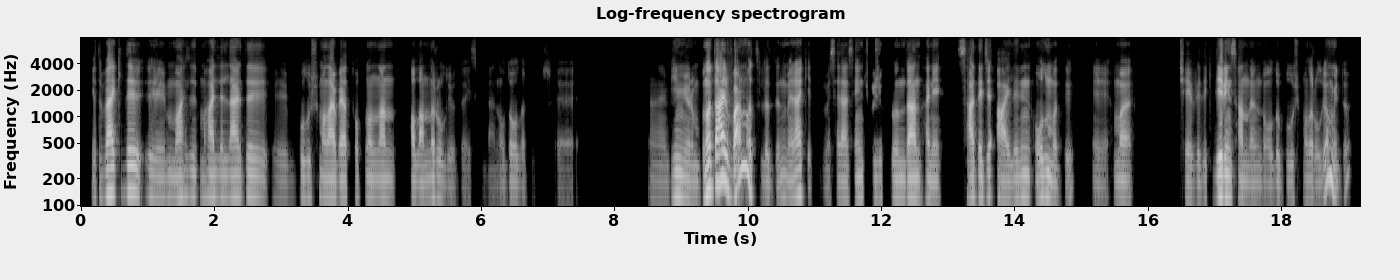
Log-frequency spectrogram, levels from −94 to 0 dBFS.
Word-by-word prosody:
ya 100 - -15
da 110 +2 -16
belki 130 +1 +5
de, 140 -3 +2
eee, 110 -3 -8
mahal 110 +2 -4
mahallelerde, 110 -1 -1
ııı, 95 -2 -19 0.2
buluşmalar 105 -1 -1
veya 100 0 +2
toplanılan 100 0 -5 0.2
alanlar 95 +2 -3
oluyordu 85 -6 -13
eskiden. 80 +1 -30
O 85 +1 -21
da - - -10
olabilir. 95 - -16
Eee - - -22 1.2
Eee, 95 -1 -19
bilmiyorum, 105 -5 -3
buna 155 +7 +7
dair 200 +3 +11
var 185 - +7
mı 270 0 +4
hatırladığın? 95 - -6
Merak 120 +6 +1
ettim. - - -22
Mesela 95 -1 -5
senin 105 +2 -7
çocukluğundan, 105 0 0
hani, 95 -2 -3 0.2
sadece 110 +2 -1
ailenin 105 +3 -1
olmadığı, 100 -5 -4 0.3
eee, 85 -1 -16
ama 100 0 -3 0.7
çevredeki 95 +2 -10
diğer 120 +1 +7
insanların 95 -4 -2
da - - -12
olduğu 90 0 -12
buluşmalar 100 +1 -10
oluyor 90 0 -4
muydu? - - -5
105 Hz, 140 wpm, -27 LUFS, 95-110 Hz, 1.2 s, dair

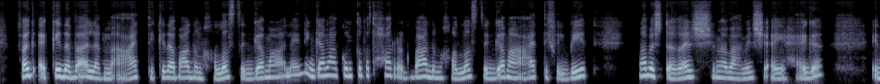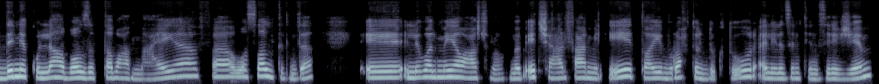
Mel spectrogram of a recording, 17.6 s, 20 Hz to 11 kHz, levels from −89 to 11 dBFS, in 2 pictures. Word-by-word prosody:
فجأة 240 +2 +4
كده 240 -2 +6
بقى 215 +1 +3
لمّا 180 -3 0
قعدت 205 +2 -4
كده 200 +1 +1
بعد 200 0 -1
ما 180 - -1
خلّصت 190 +6 -1
الجامعة 195 +7 0
-لإن 295 +5 -3
الجامعة 255 +2 +1
كنت 255 +1 -1
باتحرّك 265 -4 -4
بعد 225 -1 +2
ما 195 - -3
خلّصت 215 +8 -3
الجامعة، 195 +3 0
قعدت 215 +1 -4
في - - -7
البيت، 200 +10 +1 0.5
ما 255 - +3
باشتغلش، 220 -4 +1
ما 205 -3 -1
باعملش 180 0 -2
أي 170 - 0
حاجة. 275 - -2 0.5
الدنيا 225 +5 +6
كلّها 205 +3 +2
باظت 190 -1 +2
طبعًا 190 -2 0
معايا، 185 +10 -1
فوصلت 115 - +1
لده، 180 +6 -1 0.5
آآ 200 +1 +4
اللي 200 -1 +2
هو 220 +1 +2
ال110 200 -6 +1
ما 175 0 0
بقيتش 215 +3 +1
عارفة 190 +1 -3
أعمل 190 -2 -1
إيه، 240 +3 +4
طيّب 185 -1 -1
رُحت 200 +1 -1
لدكتور، 215 +7 -1
قال 180 - 0
لي 175 - 0
لازم 175 +1 -3
تنزلي 165 0 -4
gym 175 +7 +2
195 Hz, 175 wpm, -23 LUFS, 180-225 Hz, 0.5 s, كده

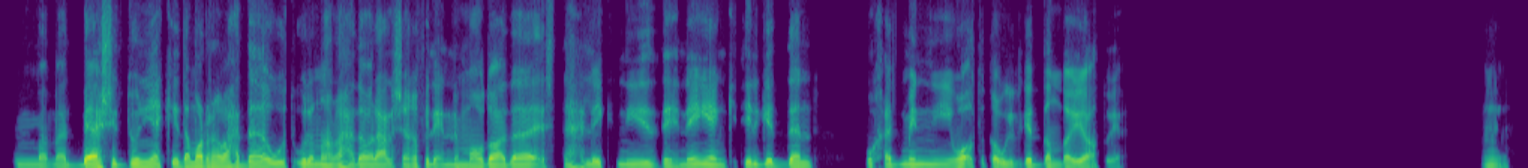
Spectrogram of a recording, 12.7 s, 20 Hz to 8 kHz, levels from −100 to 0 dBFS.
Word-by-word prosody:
ما 110 -1 -5
ما 110 +1 -6
تبيعش 140 +6 +6
الدنيا 150 +5 +2
كده 160 +4 -1
مرَّة 155 0 +4
واحدة 185 +2 +1
وتقول 135 +1 +1
أنا 135 -1 +1
هارُوح 125 +2 -1
أدوَّر 125 +1 0
على 115 -2 -1
شغفي. 135 +1 -4
لأن 115 -1 -5
الموضوع 110 +4 +2
ده 130 0 +1
استهلكني 120 -1 -3
ذهنيًا 115 +4 0
كتير 125 +1 -2
جدًا 145 +4 +1 0.5
وخد 125 0 -5
مني 120 -3 -1
وقت 120 +1 +1
طويل 110 +1 -2
جدًا 110 0 0
ضيَّعته 100 +1 -1
يعني. - - -17 3.0
إمم. 115 -2 -7
125 Hz, 130 wpm, -24 LUFS, 115-135 Hz, 3.0 s, تبيعش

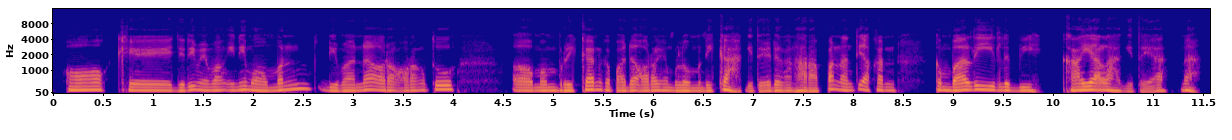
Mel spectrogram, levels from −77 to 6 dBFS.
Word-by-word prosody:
Oke. 155 -1 +1 0.5
Jadi 130 +4 0
memang 140 +1 0
ini 155 +4 0
momen 150 +9 0
di 130 -4 -3
mana 125 +3 0 0.2
orang-orang 135 +1 -2
tuh, 175 -1 +2 0.5
eee, 130 -1 0
memberikan 130 +5 +1
kepada 130 -2 0
orang 130 +2 +1
yang - - -3
belum 120 -1 +1
menikah 120 0 +1
gitu 115 +1 -4
ya, 125 - 0
dengan 120 -2 -1
harapan 115 +7 0
nanti 140 +4 -3
akan 150 -4 -1 0.4
kembali 155 +3 +3
lebih 130 -3 0 0.2
kaya 150 +3 +4
lah, 145 -4 +2
gitu 100 -1 -8
ya? 120 +5 -3 0.2
Nah, 140 -6 0
135 Hz, 150 wpm, -23 LUFS, 125-150 Hz, 0.5 s, kaya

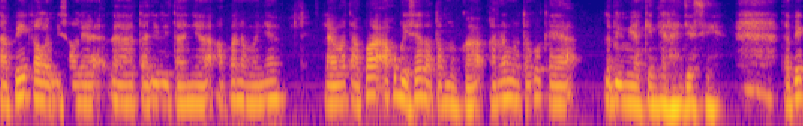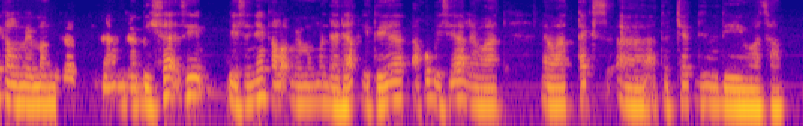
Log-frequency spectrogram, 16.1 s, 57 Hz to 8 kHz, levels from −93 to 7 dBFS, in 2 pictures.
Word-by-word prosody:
Tapi 140 +4 +3
kalau 160 -3 +4
misalnya, 145 0 -3
eee, 145 -1 0
tadi 145 +1 -1
ditanya, 140 0 0 0.2
apa 140 +3 -6
namanya, 145 +2 0 0.5
lewat 145 +1 +2
apa, 195 +8 +4
aku 190 - +1
biasanya 165 +2 +3
tatap 145 -1 -4
muka 130 0 +1 0.2
karena 140 +4 -2
menurut 155 -3 -2
aku 175 +3 -4
kayak 140 -2 0 0.4
lebih 150 0 +5
meyakinkan 135 -2 +4
aja 135 +1 +4
sih. 125 0 +2 0.7
Tapi 145 +5 +2
kalau 150 -3 +1
memang 135 -1 +3
nggak 125 -1 -6 0.2
nggak 130 +1 -2
nggak 130 -1 -2
bisa 130 +8 +2 0.2
sih 195 +1 +2 0.3
biasanya 140 +4 -1
kalau 150 - -2
memang 140 0 -4
mendadak 130 0 +2
gitu 130 -1 -8
ya, - - -2 0.2
aku - - -6
biasanya 155 +5 -3
lewat 130 0 -1 0.4
lewat 130 -1 +1
teks, 150 +1 -4 0.2
eee, 125 -3 +1
atau 135 - -11
chat 145 0 -6
di 135 - -9 0.2
di 130 -1 +2 0.2
WhatsApp. 120 +1 +2
140 Hz, 175 wpm, -19 LUFS, 130-150 Hz, 0.7 s, lebih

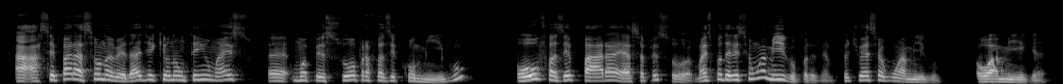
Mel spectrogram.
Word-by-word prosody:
A 155 0 +4
a - - -6
separação 230 +6 +1
na 215 -4 +1
verdade 180 +6 +1
é - - -1
que 215 - -5
eu 205 - +2
não 205 -1 0
tenho 215 +3 -1
mais, 220 +3 -5 0.2
eh, 160 -2 -1
uma 185 +1 -2
pessoa 180 +4 0
para 195 -2 -2
fazer 175 -2 -3
comigo, 155 - -4 0.4
ou 190 +9 +7
fazer 200 -1 +2
para 185 -1 +2
essa 140 0 0
pessoa. 175 - -5
Mas 175 +2 -1
poderia 220 0 +3
ser 215 +4 -7
um 275 - -2
amigo, 225 -8 +2
por 105 - -7
exemplo. 95 -2 -11
Se - - -8
eu 160 - -7
tivesse 195 +3 -2
algum 170 -5 -2
amigo 115 -6 -3 0.3
ou 130 +1 +4
amiga 110 -6 -1
185 Hz, 205 wpm, -24 LUFS, 140-215 Hz, 0.4 s, ou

